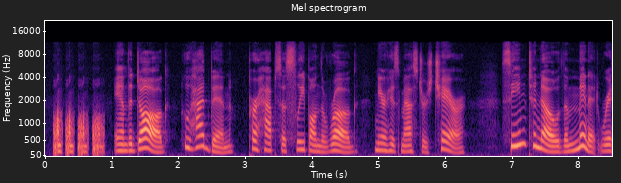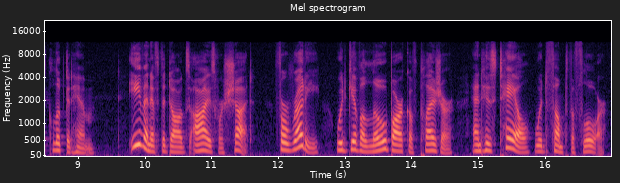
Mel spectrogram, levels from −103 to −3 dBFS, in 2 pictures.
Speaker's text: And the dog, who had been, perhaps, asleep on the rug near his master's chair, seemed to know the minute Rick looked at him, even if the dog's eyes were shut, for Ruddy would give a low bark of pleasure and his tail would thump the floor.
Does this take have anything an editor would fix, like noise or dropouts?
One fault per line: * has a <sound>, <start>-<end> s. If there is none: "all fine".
* has a laugh, 0.1-0.9 s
